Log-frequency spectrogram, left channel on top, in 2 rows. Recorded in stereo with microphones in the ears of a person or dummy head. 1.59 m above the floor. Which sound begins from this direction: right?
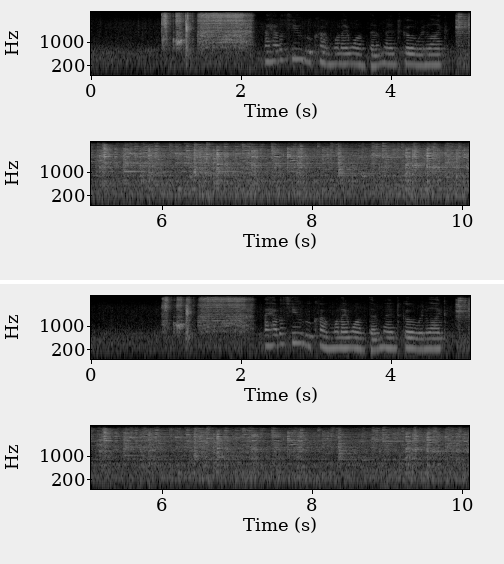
A woman speaking, at 2.3 s.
